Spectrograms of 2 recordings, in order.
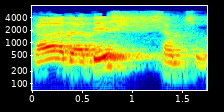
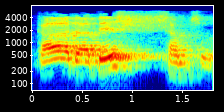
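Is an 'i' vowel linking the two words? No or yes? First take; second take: yes; yes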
